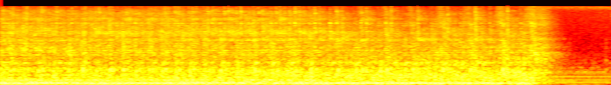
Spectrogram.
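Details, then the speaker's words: Yamaha motorcycle before carburettor cleaning: steady, even idle for about four seconds, then the engine suddenly dies when the choke is pushed in or throttle touched; owner suspects dirty carburettors, electrical not ruled out. "oh see it runs but as soon as you touch put the choke in or touch the throttle it dies good one in so you touch you touch the throttle buks out"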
